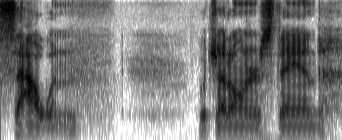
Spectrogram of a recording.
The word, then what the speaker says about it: Samhain: It's Samhain, but it's pronounced Samhain, which I don't understand how that translates.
